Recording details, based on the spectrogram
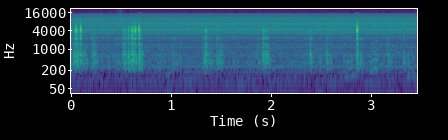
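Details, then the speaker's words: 1998 Chevy Silverado 2500 454: the recirculation/fresh-air door actuator behind the dash runs constantly with the key on, making irregular plastic clicks and ratcheting bursts. It sounds like stripped gears skipping teeth; cause suspected, not confirmed. "okay there's the actuator it's really hard to be able to see up in there if you can hear that sounds like gears that are stripped"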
